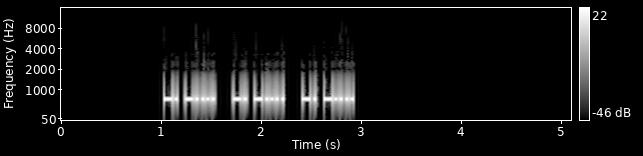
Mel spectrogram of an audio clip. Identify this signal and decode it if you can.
Morse code, heard as a keyed tone, about 44 wpm, 700 Hz. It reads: N6 N6 N6
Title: Callsign Prefixes for Top 25 DXCC - Repeated 3x - 45wpm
